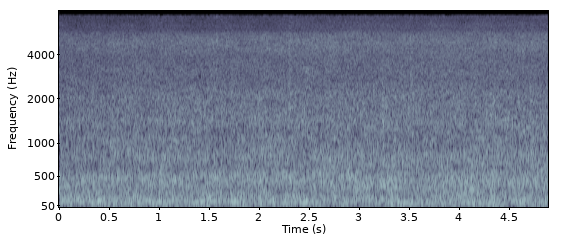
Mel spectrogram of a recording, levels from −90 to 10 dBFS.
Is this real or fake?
fake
